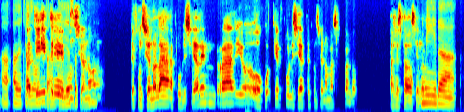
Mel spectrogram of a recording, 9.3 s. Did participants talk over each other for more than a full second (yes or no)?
yes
